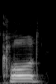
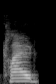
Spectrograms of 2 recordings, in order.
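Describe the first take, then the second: First: The name has a long 'oh' vowel. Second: The name has an 'ow' vowel, like cloud. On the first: "In French, it's Claude" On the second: "in Dutch, they say Cloud"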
